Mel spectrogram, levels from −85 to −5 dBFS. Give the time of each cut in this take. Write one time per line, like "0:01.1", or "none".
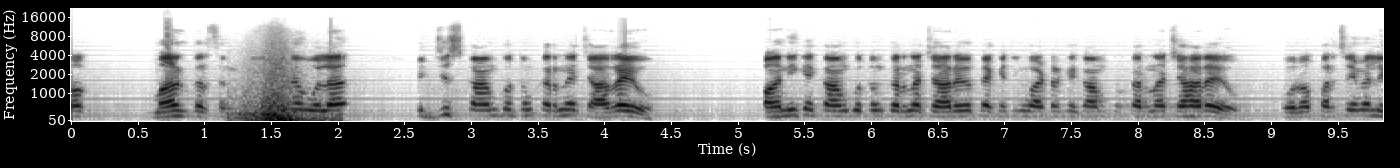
0:01.5

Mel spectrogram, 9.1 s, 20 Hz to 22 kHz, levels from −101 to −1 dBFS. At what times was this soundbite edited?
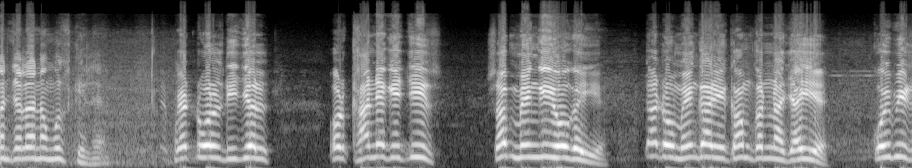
0:01.7

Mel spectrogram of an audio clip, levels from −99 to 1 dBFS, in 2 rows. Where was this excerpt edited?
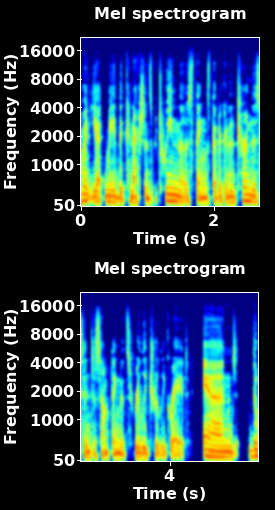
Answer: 0:04.3

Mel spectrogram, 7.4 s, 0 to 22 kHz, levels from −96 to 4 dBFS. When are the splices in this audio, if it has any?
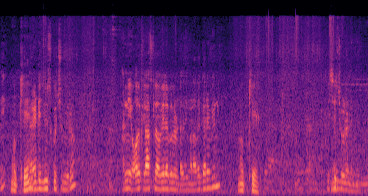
none

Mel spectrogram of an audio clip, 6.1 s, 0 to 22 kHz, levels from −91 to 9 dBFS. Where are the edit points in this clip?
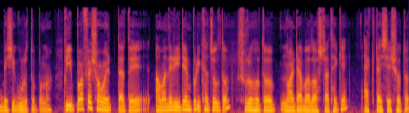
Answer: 0:00.9
0:02.2

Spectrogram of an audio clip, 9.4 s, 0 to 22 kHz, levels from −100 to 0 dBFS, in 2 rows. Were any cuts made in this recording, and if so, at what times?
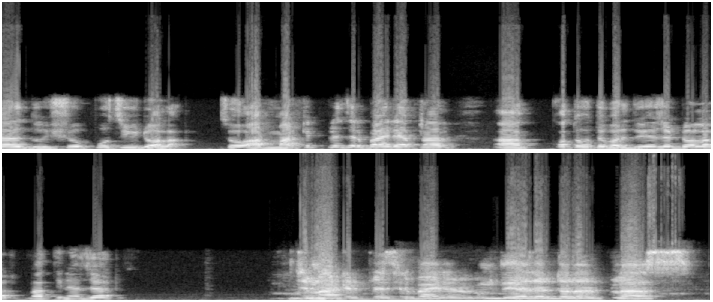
0:01.3

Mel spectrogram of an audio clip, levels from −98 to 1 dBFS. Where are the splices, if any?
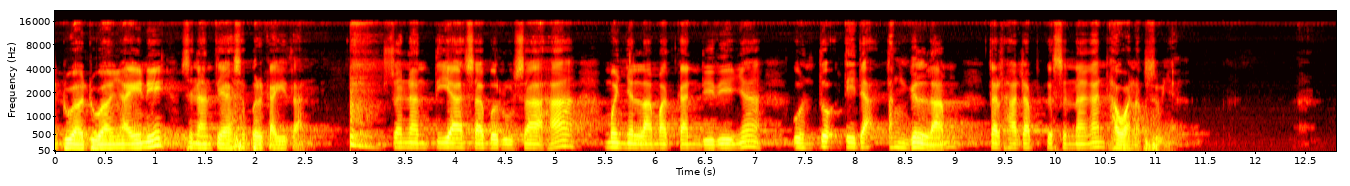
0:03.0

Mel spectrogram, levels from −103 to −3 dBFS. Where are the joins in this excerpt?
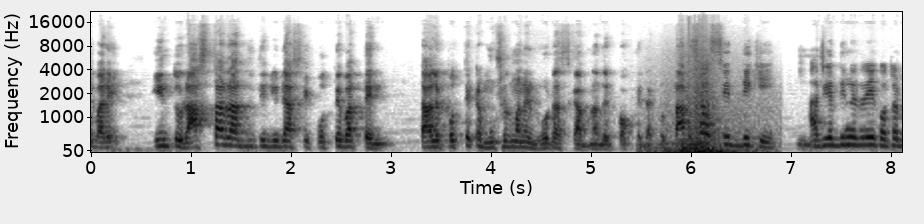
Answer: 0:06.0

